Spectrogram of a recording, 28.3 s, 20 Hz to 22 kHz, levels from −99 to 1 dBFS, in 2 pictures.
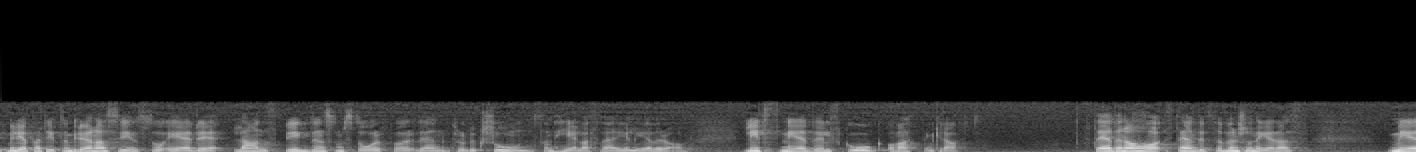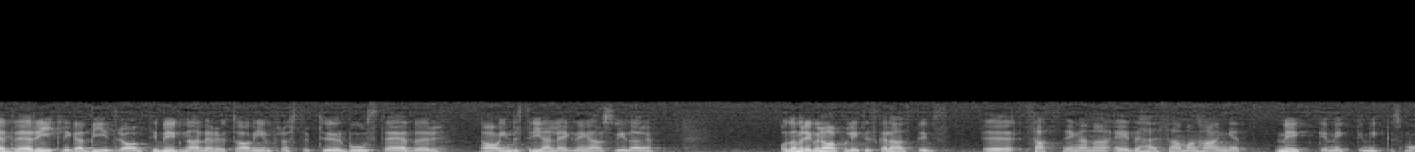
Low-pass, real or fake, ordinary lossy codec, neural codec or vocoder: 7.2 kHz; fake; none; autoencoder, 48 kHz, 128 numbers a frame, DAC-VAE, trained on Japanese speech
